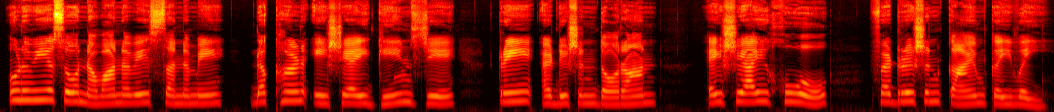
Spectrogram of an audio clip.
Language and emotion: Sindhi, neutral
